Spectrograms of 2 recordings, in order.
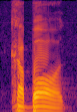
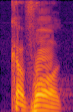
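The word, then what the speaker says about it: כבוד: É a palavra kabod. Kavod. Porque as pessoas, elas pronunciam de maneiras diferentes, mas é kavod.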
